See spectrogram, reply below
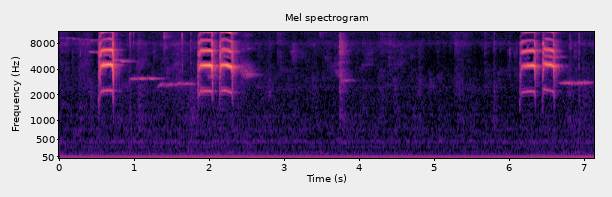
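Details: Bar-winged prinia lure recording meant to make male and female reply: scattered harsh, buzzy high notes, one then paired bursts, with thin level whistles drifting in between over quiet background.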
